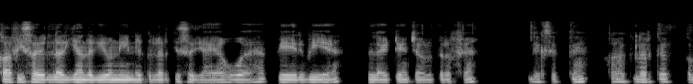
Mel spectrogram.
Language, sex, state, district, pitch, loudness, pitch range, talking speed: Hindi, male, Bihar, Muzaffarpur, 110 Hz, -21 LUFS, 110-115 Hz, 215 wpm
